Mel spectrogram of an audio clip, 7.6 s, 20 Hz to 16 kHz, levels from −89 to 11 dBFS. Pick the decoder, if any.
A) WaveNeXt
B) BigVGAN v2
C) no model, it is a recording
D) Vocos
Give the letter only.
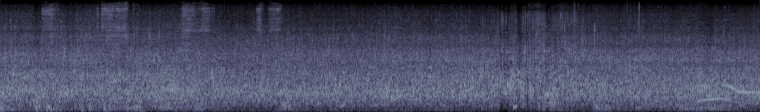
C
